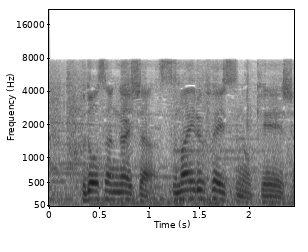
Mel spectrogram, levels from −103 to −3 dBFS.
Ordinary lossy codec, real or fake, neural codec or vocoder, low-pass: none; real; none; none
